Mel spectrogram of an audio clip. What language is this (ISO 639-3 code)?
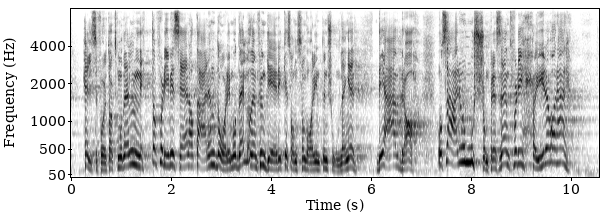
nor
